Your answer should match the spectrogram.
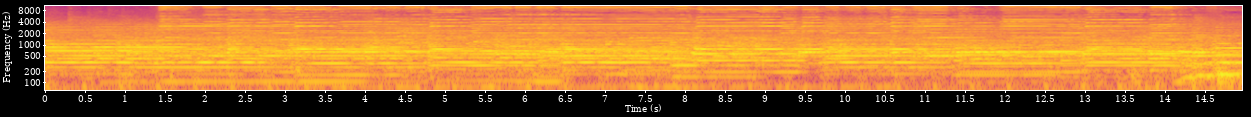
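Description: Hohner harmonica playing a sustained melodic solo over a strummed Epiphone Sheraton II electric guitar.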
